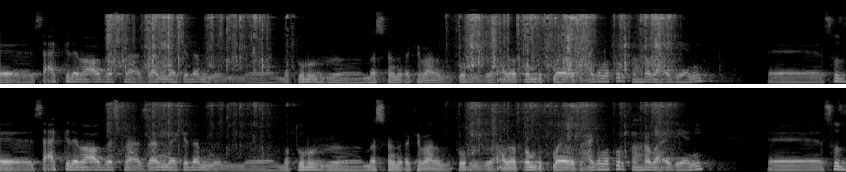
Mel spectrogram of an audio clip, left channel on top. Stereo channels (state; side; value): normal; both; correlation 0.70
